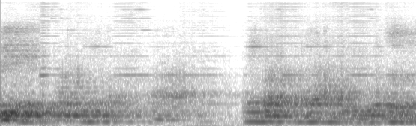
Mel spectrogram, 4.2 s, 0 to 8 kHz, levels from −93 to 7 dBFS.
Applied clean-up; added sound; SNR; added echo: neural separator model SepFormer DNS4.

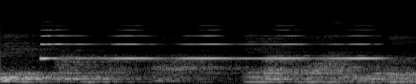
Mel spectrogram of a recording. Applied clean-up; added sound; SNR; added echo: none; Wind instrument, woodwind instrument; -4 dB; reverberation time 2.0 s.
